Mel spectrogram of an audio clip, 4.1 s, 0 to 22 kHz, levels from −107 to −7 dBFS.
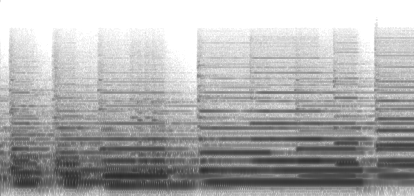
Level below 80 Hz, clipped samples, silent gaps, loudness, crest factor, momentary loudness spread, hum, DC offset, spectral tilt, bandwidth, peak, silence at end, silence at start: -80 dBFS; under 0.1%; none; -29 LUFS; 12 dB; 5 LU; none; under 0.1%; -8 dB/octave; 8.4 kHz; -16 dBFS; 0 s; 0 s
